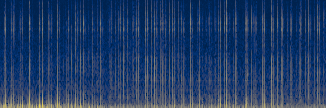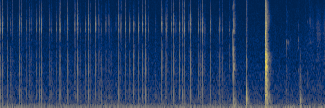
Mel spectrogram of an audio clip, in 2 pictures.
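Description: Fingernails and fingertips tapping and scratching on the shell of a brown hard-boiled egg, a fast run of small clicks. The clicks are densest in the first couple of seconds and thin out, ending in a few separate clicks and one sharp, loud click just before the end.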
